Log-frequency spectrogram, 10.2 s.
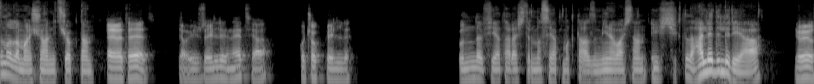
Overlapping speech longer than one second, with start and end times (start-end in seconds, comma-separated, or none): none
